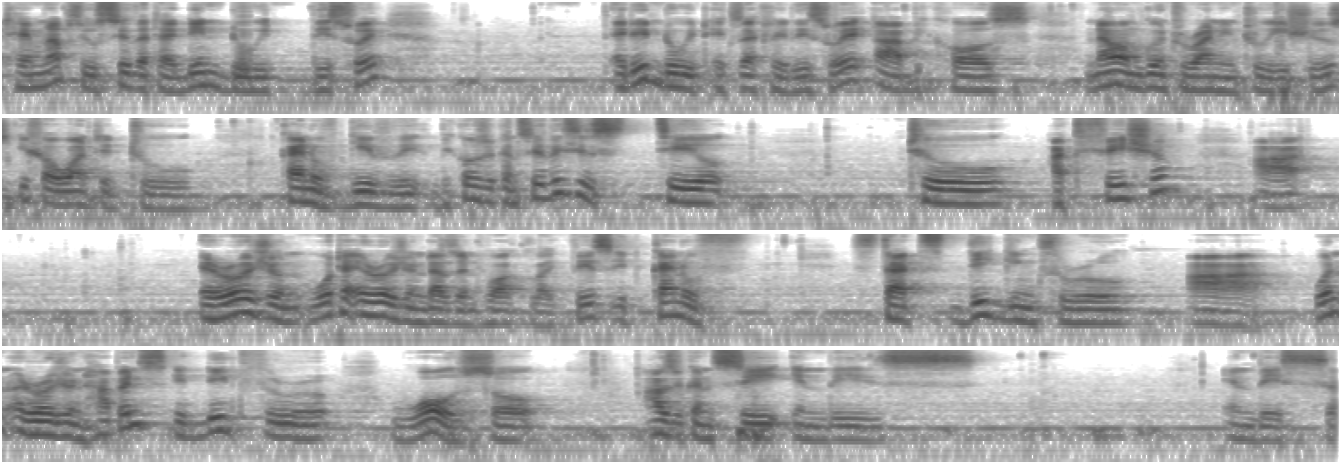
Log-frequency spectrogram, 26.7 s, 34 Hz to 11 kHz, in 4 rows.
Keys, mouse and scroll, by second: 5.3 click, 5.6 Tab, 6.4 alt+a, 6.9 ctrl+r, 8.1 right click, 8.3 Tab, 9.1 `, 22.4 Tab.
